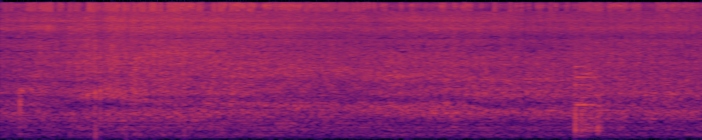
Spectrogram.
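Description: Marinated fish poured slowly into hot oil in a home kitchen, giving a loud steady sizzle and hiss that lasts throughout, with a few faint clinks of utensils.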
